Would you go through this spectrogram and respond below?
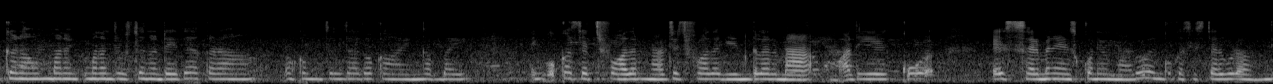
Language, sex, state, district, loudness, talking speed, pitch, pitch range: Telugu, female, Andhra Pradesh, Anantapur, -28 LUFS, 130 wpm, 245 Hz, 235-255 Hz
